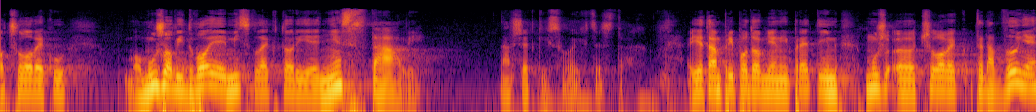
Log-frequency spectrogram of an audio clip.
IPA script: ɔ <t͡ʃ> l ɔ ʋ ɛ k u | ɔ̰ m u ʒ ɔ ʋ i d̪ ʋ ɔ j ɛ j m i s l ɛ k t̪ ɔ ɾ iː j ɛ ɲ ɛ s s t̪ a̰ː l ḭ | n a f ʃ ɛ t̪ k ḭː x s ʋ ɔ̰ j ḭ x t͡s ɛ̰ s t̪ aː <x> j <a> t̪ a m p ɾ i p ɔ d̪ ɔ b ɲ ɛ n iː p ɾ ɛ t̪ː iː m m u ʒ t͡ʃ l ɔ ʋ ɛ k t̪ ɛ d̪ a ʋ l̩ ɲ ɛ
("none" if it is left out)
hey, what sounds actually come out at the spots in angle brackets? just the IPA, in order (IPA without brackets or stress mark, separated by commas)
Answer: t͡ʃ, x, ɛ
